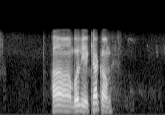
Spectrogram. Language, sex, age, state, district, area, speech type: Hindi, male, 18-30, Bihar, Begusarai, rural, conversation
